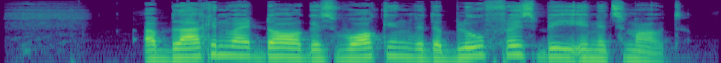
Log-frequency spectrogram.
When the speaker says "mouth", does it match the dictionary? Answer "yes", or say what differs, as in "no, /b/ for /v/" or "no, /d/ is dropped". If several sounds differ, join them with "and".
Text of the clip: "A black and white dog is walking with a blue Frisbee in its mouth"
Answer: no, /t/ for /θ/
